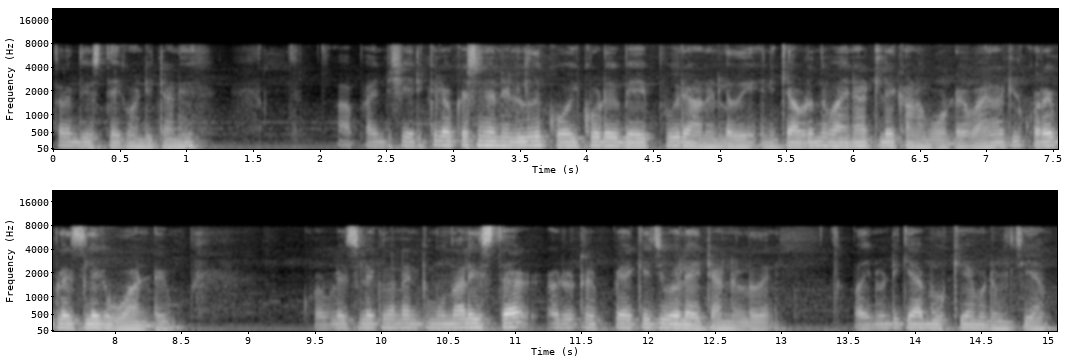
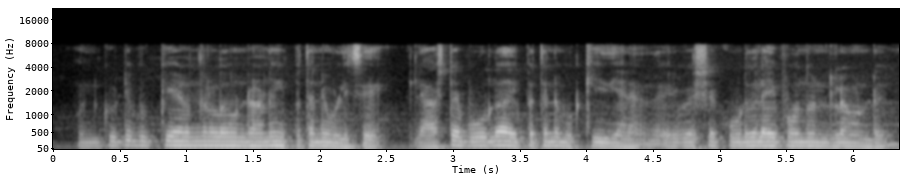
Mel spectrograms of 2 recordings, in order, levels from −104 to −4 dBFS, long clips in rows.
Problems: low volume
